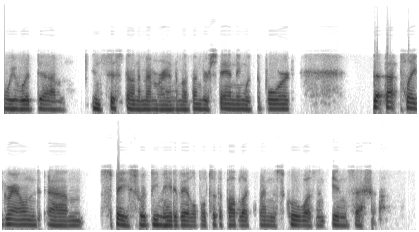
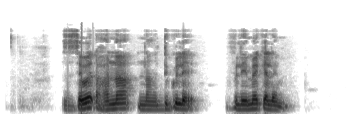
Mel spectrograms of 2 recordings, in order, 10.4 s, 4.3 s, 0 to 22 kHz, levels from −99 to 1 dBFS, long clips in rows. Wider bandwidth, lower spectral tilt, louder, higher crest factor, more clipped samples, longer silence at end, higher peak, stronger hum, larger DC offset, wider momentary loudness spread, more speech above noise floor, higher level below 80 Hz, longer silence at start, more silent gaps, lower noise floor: second, 4.6 kHz vs 10.5 kHz; first, -10 dB/octave vs -5.5 dB/octave; second, -26 LUFS vs -16 LUFS; about the same, 16 dB vs 18 dB; neither; second, 0.4 s vs 0.75 s; second, -10 dBFS vs 0 dBFS; neither; neither; about the same, 14 LU vs 15 LU; second, 23 dB vs 66 dB; about the same, -56 dBFS vs -56 dBFS; second, 0 s vs 0.75 s; neither; second, -49 dBFS vs -81 dBFS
